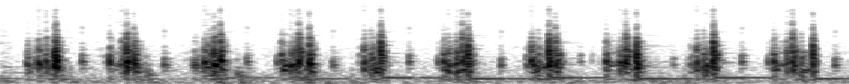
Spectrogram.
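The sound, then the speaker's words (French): A clock ticking in a fast, steady, evenly spaced series of moderately loud ticks, with a faint low hum running beneath. “Tout se joue au niveau du tic le tic et le tac sont séparés par une distance égale.”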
